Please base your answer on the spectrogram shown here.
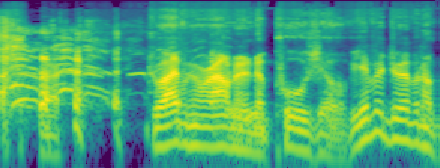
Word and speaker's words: Peugeot: Peugeot, yeah. No, it's not a hard G. It's a soft G.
